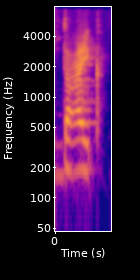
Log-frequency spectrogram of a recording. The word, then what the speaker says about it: Dicke: Oczywiście gwiazdą jest tutaj Darrell Dicke bądź Dyke, zależy jak kto go wymawia, ale tak ostatnio usłyszałam, że jednak ci trenerzy, którzy go prowadzili za dzieciaka, mówią Daryl Dicke, więc niech będzie.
